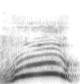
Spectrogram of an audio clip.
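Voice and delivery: a high, loud joyful whoop copied back; imitated whoop. Guest mimicking the host's whoop on his headphones, high and loud. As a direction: echo her excited woo into the mic. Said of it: "I was like".

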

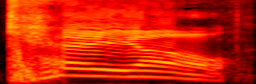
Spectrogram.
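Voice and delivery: drawn-out mock impression; Kevin Owens. Host answering the name prompt, drawn-out mock impression. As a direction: stretch both syllables like a silly catchphrase. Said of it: "All right, Kevin Owens".

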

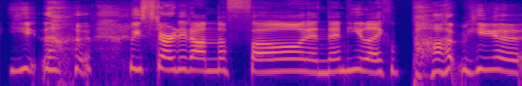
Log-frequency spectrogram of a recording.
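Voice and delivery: high, hammed-up weepy retelling; mock tearful Joey. Joey fakes tears to gossip Abby, mock weepy high voice. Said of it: "like, kinda crying".

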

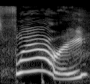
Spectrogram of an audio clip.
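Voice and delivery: loud, high mock indignant squawk; outraged impersonation. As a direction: throw it back in squeaky disbelief. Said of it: "that's what she sounded like".

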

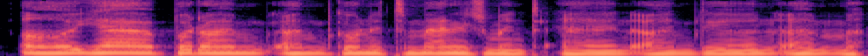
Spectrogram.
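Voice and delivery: retold defensive babble with stammered restarts; making excuses. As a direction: imitate yourself scrambling to justify yourself. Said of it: "I started making excuses".

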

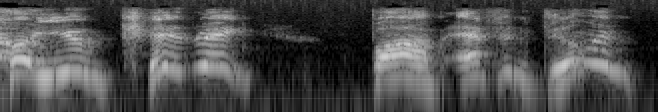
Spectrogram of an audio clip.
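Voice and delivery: can't believe your luck; thrilled disbelief. Retold or imitated. Drummer answering the producer's [name] offer, high thrilled disbelief.

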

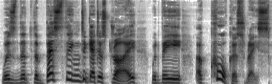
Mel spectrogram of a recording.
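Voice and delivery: slow, emphatic, huffy delivery; offended. A narrator's reading. Dodo proposing how to get dry, offended. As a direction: draw it out loudly, a little affronted. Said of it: "said the dodo in an offended tone".

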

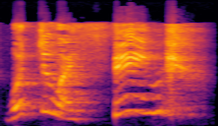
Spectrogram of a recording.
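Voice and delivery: high, slow disbelieving echo; incredulous. Retold or imitated. Retelling the agent's Buffy offer, high incredulous echo. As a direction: repeat the question in stunned disbelief.

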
